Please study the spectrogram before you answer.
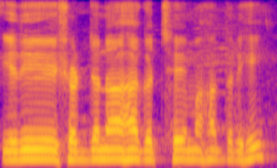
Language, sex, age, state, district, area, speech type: Sanskrit, male, 30-45, Karnataka, Dakshina Kannada, rural, spontaneous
